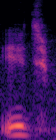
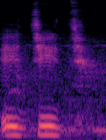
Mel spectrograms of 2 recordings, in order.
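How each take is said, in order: First: The word is said as one syllable. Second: The word is said as two syllables. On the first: The speaker calls it wrong. "ढेर जना एज पढ़ल है" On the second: The speaker calls it right. "तेकर सही उच्चारण है एजिज"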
